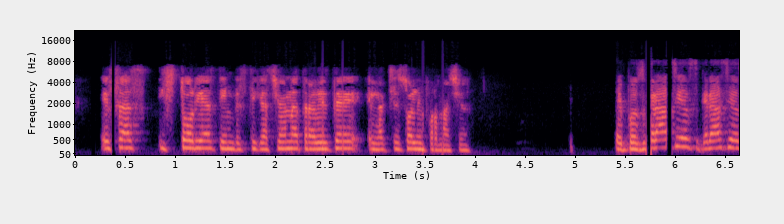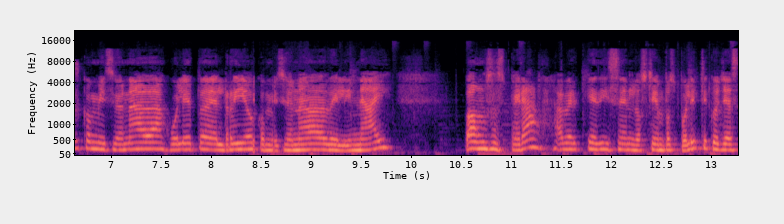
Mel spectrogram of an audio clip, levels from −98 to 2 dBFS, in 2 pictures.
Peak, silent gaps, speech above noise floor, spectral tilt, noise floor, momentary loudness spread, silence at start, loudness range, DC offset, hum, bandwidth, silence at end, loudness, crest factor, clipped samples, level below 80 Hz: -10 dBFS; 5.93-5.97 s; 53 dB; -5 dB/octave; -80 dBFS; 6 LU; 0.25 s; 3 LU; under 0.1%; none; 12.5 kHz; 0 s; -26 LUFS; 16 dB; under 0.1%; -56 dBFS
